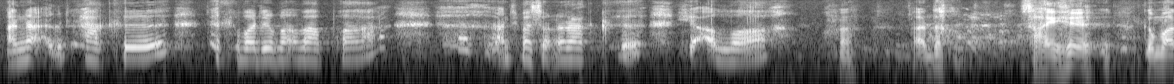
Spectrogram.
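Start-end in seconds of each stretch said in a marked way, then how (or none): 0.1-5.8 high-pitched, overwrought preacher wail; mock a melodramatic sermon, pitched way up; Siti Nurbahiyah. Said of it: "janganlah mengada-ngada macam apa, Siti Nurbahiyah tu".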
